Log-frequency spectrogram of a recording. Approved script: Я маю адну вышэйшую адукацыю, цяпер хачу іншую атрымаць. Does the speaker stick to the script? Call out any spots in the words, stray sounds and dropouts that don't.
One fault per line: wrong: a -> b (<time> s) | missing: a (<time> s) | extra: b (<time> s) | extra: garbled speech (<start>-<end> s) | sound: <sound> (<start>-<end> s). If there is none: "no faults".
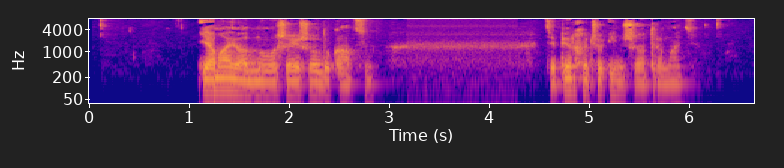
no faults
